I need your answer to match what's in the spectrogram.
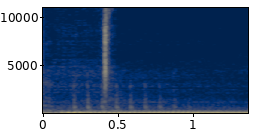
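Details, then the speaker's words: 1992 VW Mk3 Golf with a crank/no-start issue, just started after replacing the ignition starter switch behind the key barrel: engine catches promptly and settles into a steady, even low rumble with regular firing pulses; starts and runs normally. "runs and starts turns off runs and starts as well so that's even better at least we know it's working before we start building everything back up"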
